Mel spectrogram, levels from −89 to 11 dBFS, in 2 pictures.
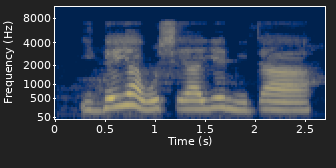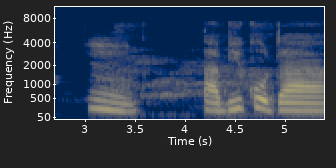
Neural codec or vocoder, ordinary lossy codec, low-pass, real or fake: none; none; 7.2 kHz; real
